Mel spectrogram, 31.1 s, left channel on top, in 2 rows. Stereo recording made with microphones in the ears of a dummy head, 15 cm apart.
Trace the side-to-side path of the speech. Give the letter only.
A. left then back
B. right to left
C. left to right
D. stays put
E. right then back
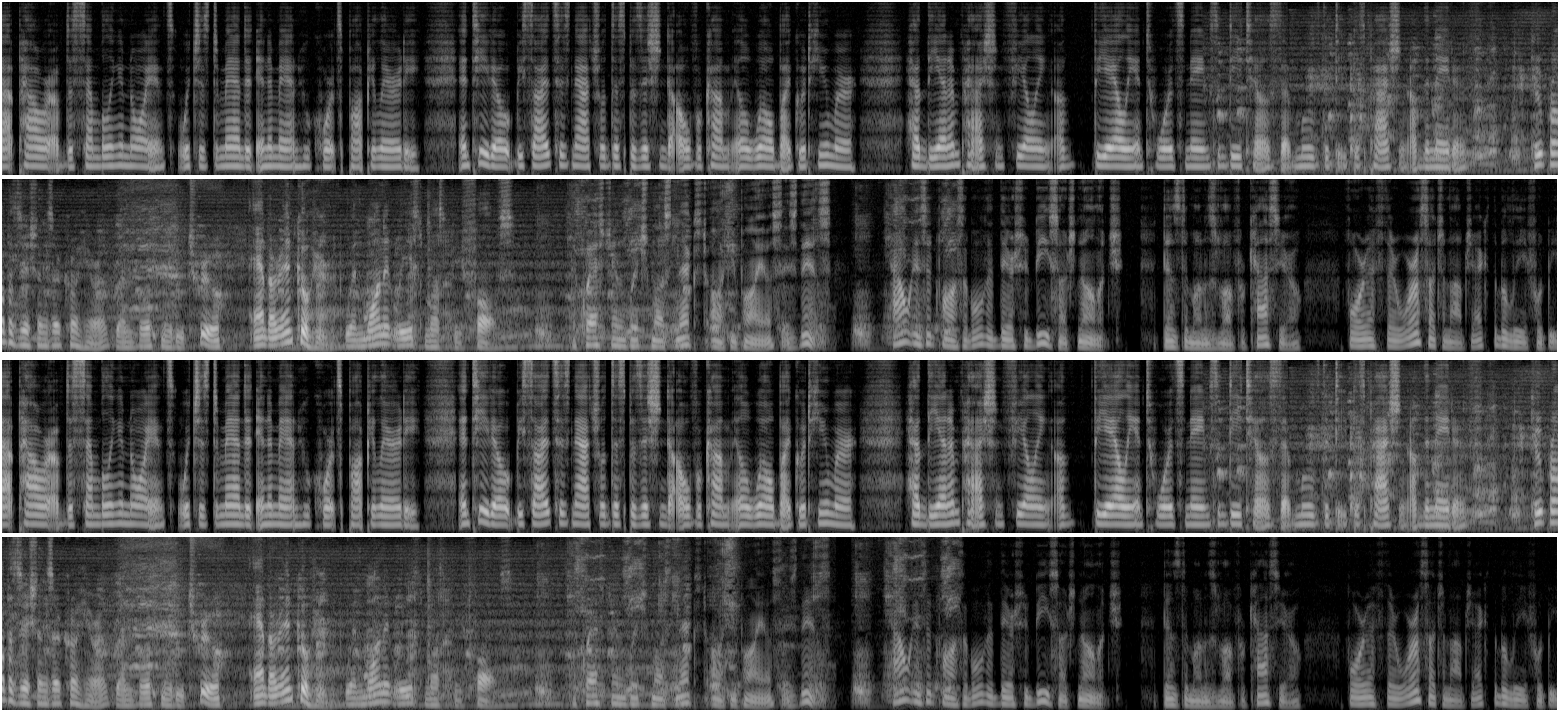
B.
